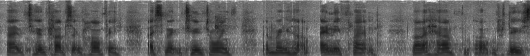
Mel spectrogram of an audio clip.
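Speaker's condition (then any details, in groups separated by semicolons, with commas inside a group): ALS; about 26 years since diagnosis, finger-to-nose test only sometimes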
